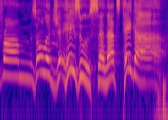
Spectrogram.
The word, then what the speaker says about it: Taiga: T-A-I-G-A.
